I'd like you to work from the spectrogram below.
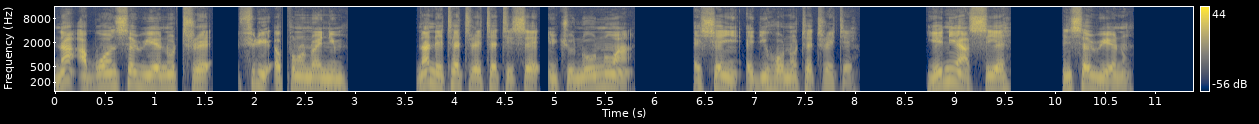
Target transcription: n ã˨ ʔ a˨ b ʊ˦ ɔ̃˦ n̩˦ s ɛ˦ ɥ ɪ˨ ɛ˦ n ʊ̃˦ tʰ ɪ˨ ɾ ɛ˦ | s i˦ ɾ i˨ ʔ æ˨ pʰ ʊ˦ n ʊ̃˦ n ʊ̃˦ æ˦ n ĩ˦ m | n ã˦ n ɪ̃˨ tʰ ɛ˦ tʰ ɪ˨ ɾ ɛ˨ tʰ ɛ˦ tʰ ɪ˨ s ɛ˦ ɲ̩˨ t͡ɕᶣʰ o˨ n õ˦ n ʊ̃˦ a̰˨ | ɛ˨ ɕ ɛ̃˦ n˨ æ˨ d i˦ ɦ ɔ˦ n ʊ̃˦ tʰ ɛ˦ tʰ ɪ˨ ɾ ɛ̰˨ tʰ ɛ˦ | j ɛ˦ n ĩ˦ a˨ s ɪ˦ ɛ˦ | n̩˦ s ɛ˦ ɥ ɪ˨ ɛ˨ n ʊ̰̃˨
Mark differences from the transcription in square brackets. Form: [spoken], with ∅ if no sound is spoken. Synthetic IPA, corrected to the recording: n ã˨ ʔ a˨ b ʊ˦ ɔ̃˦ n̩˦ s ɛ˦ ɥ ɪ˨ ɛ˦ n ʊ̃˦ tʰ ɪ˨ ɾ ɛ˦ | [f] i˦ ɾ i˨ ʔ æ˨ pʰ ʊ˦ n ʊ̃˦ n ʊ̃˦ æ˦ n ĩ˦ m | n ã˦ n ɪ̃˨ tʰ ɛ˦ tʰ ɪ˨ ɾ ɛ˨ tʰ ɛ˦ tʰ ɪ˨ s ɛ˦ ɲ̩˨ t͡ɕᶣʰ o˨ n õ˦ n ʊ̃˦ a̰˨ | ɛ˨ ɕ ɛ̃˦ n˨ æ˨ d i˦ ɦ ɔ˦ n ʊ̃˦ tʰ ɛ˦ tʰ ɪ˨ ɾ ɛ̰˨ tʰ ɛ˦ | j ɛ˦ n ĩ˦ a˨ s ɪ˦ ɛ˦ | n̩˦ s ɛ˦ ɥ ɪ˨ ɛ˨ n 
